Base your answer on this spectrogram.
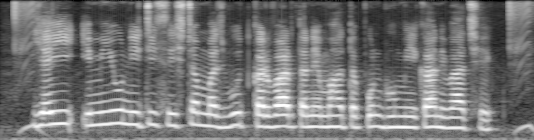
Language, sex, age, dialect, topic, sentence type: Magahi, male, 18-24, Northeastern/Surjapuri, agriculture, statement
